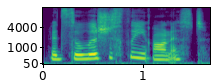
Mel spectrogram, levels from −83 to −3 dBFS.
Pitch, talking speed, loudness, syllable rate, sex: 240 Hz, 105 wpm, -17 LUFS, 4.7 syllables/s, female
